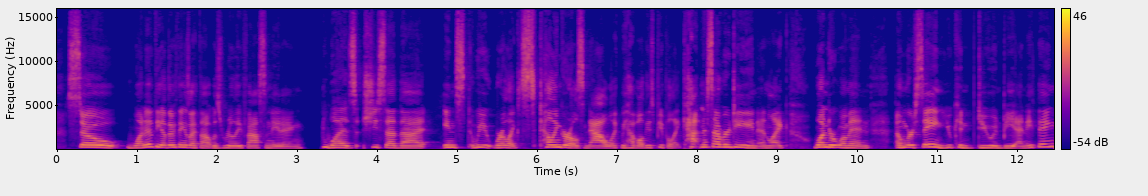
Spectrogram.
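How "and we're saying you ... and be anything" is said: "anything" stressed, even level pitch. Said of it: "but they're hearing".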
